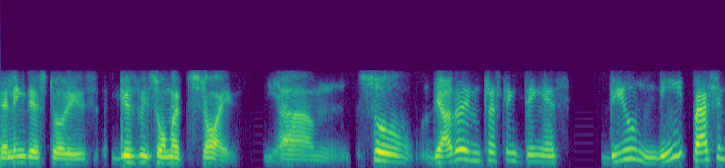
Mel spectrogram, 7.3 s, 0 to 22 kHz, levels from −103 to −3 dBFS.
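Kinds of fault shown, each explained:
G.729 codec: the speech comes through a low-rate VoIP codec that rebuilds each short frame from a vocal tract model, a pitch predictor and a handful of pulses, so it sounds plainly rough and synthetic. The band is telephone-narrow too, roughly 250 Hz to 3.4 kHz, with nothing above 3.5 kHz.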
